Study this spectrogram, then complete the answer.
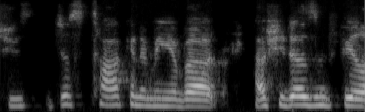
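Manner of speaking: normal talking voice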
